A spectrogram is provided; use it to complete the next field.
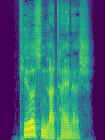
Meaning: Church Latin
- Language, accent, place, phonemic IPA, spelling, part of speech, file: German, Germany, Berlin, /ˈkɪʁçn̩laˌtaɪ̯nɪʃ/, kirchenlateinisch, adjective, De-kirchenlateinisch.ogg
